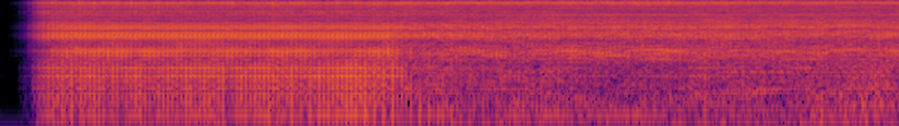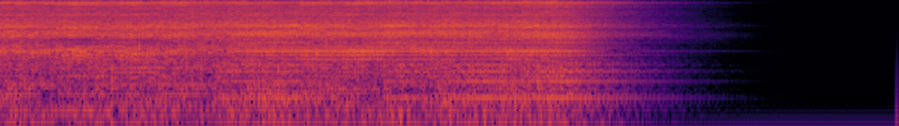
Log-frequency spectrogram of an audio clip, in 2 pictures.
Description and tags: Granulated and comb filtered metallic hit
comb, grain, metal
